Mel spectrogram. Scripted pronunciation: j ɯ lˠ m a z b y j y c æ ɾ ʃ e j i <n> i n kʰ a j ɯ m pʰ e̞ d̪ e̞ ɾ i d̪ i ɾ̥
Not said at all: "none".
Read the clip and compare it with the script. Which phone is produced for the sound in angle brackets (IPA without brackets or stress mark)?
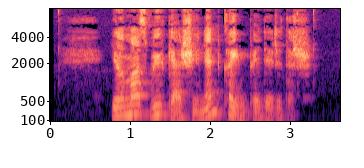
n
